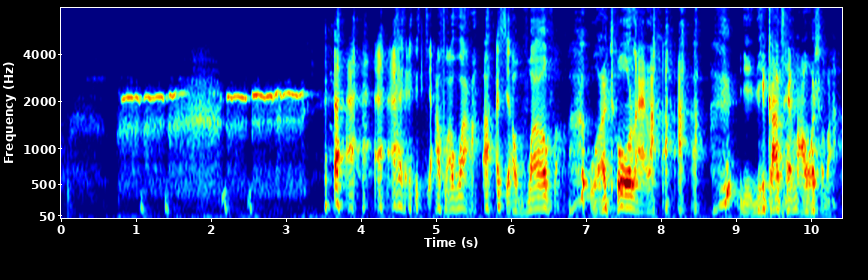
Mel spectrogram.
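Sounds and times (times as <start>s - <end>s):
person whistling: 0.8s - 3.4s
laughter: 3.5s - 5.8s
speech: 3.6s - 8.1s, 8.8s - 10.4s.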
